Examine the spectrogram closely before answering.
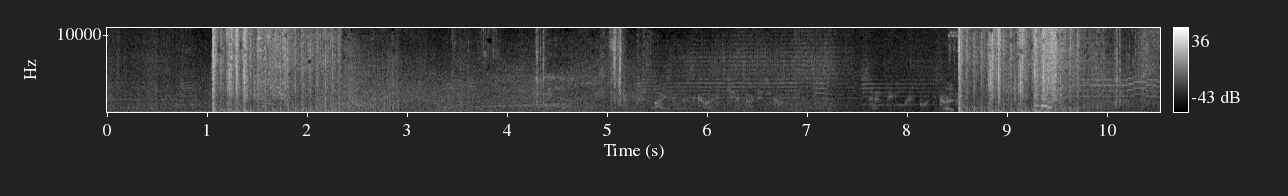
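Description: A gun fires in rapid bursts at close range.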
